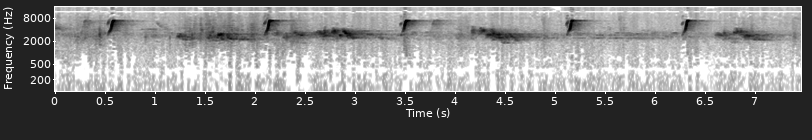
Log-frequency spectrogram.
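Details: Fork-tailed sunbird (Aethopyga christinae) repeating a crisp, high downward-slurred note about every second and a half, linked by soft, buzzy high warbling.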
